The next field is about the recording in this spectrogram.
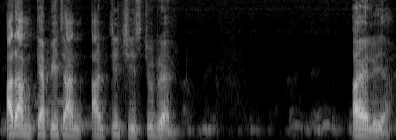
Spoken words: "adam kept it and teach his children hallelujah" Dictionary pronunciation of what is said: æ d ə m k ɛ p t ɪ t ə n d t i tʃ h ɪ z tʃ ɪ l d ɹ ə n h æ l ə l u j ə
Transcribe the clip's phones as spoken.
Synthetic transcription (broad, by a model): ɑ d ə m k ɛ p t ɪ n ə n t i tʃ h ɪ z tʃ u d ɹ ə n h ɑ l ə l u j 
